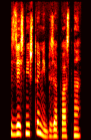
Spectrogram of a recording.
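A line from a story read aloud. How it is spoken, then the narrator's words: Grim smirk. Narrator (Russian): мрачно усмехается Харон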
